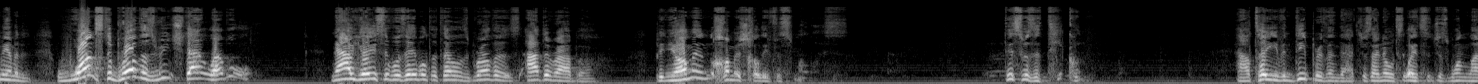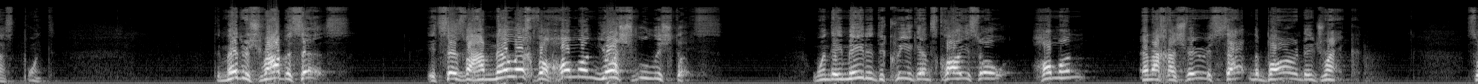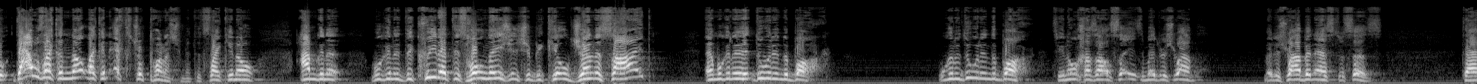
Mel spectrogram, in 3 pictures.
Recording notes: Shiur recorded in Yeshivas Ohr Reuven, Monsey NY.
